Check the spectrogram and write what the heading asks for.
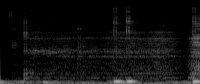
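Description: A few short clicks at a computer, one at the start and more about a second in and near the end.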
